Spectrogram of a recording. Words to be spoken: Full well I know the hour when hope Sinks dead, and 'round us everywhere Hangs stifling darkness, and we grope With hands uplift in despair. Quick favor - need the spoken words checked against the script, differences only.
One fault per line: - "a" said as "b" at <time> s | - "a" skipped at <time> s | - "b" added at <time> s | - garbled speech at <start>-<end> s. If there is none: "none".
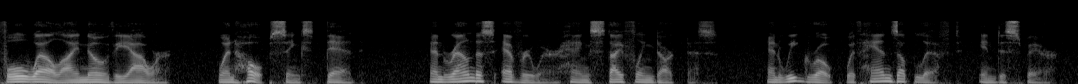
none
